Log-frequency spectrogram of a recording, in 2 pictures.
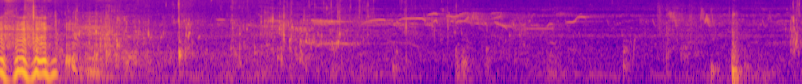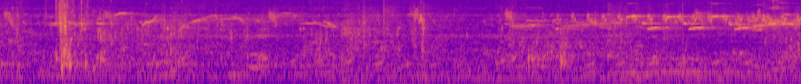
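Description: Small birds chirping and twittering, the calls growing denser near the end, with a few knocks and splashes from a plastic kayak and its paddle.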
